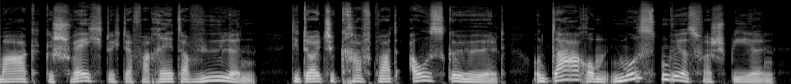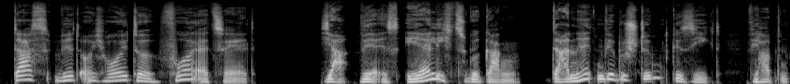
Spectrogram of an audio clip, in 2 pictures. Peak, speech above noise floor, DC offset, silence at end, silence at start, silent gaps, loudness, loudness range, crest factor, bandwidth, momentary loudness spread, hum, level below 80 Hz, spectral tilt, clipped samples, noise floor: -2 dBFS; over 72 dB; under 0.1%; 0 s; 0 s; none; -18 LUFS; 3 LU; 16 dB; over 20 kHz; 8 LU; none; -46 dBFS; -4.5 dB/octave; under 0.1%; under -90 dBFS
